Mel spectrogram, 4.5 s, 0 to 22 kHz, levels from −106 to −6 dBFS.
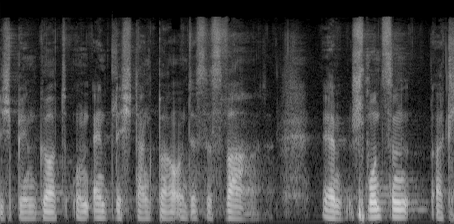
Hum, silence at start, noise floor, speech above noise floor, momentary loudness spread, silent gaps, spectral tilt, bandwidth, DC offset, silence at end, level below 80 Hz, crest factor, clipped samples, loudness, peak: none; 0 s; -53 dBFS; 20 dB; 16 LU; none; -5 dB/octave; 16 kHz; under 0.1%; 0 s; -78 dBFS; 22 dB; under 0.1%; -34 LUFS; -12 dBFS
